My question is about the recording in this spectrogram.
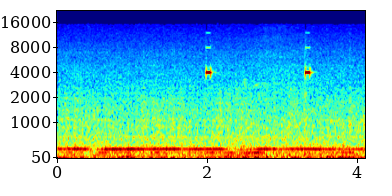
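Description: Two short, high beeps from the Brother SE425 embroidery machine's touch-panel keys, about a second and a third apart, over a steady low hum.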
